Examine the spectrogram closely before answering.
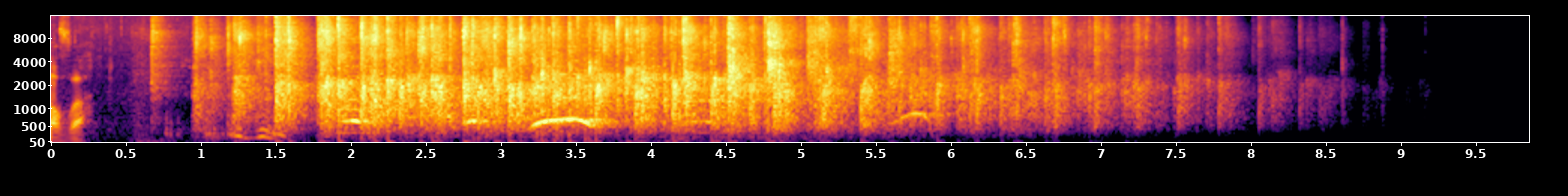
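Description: A small group of people applaud.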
